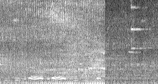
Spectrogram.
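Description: Street traffic rumbles nearby outdoors.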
